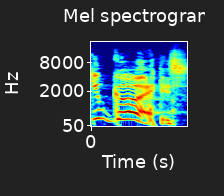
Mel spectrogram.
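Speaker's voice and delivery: very high, loud, wacky, goofy stage voice. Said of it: "try to go that high".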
